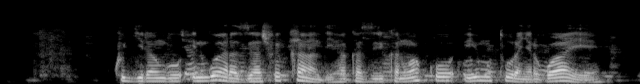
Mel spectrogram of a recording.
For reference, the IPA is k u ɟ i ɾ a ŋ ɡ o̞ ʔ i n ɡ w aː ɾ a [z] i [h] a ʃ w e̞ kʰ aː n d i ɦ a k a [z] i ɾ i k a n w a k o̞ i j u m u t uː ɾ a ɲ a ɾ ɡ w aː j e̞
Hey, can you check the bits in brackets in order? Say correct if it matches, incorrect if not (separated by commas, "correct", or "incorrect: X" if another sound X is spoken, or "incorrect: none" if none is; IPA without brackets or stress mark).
correct, correct, correct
